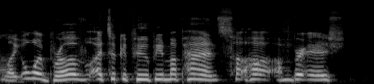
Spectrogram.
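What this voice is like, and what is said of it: Deliberately bad British accent. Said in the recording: “I love doing British accents, but I love doing shitty British accents ... shitty British accents”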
